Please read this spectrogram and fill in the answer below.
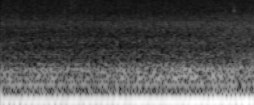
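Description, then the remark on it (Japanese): A steady, heavy low-frequency rumble fills the interior of a car that is moving on a rainy day. It is loud and continuous for the whole stretch, with no voices over it. “えー、ということで、今日も車の中スタジオです。”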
